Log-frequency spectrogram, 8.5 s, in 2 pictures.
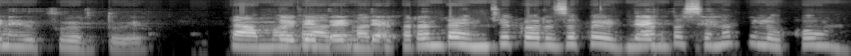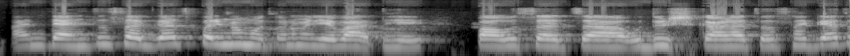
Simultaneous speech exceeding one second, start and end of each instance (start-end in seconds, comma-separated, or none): none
